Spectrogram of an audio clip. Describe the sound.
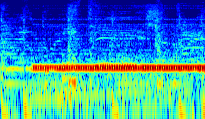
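A steady telephone tone begins after a short pause and holds at one even pitch to the end, heard as someone places a call to friends, with faint background sound underneath.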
